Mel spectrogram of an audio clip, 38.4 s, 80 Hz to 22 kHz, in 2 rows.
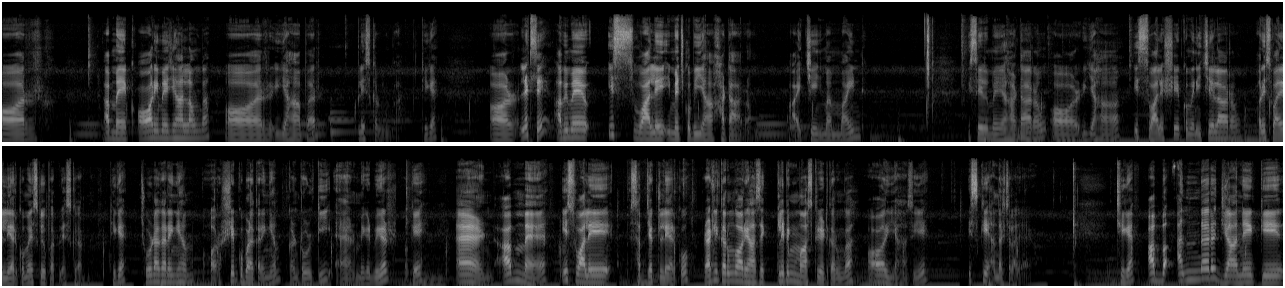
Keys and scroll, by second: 1.2 v, 6.1 Return, 10.4 m, 14.3 alt+BackSpace, 15.0 ctrl+d, 15.6 v, 16.8 space, 19.2 ctrl+z, 20.6 ctrl+t, 23.3 ctrl+t, 25.2 Return, 28.5-30.0 typing, 33.3 space.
